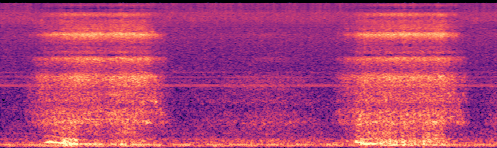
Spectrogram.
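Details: Sleeping girl snoring: two long, rough, rattling breaths about four seconds apart with quiet pauses between; snoring during sleep.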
